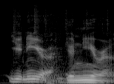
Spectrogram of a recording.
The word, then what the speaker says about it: UNIRA: and of course your technology app, and you pronounce it as UNIRA.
